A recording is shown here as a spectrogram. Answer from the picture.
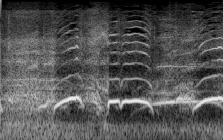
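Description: A rider screaming in a string of short, high-pitched wails, each rising and falling, over a steady rush of wind and ride rumble on a roller coaster drop.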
